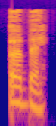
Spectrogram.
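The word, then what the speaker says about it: şerbet: Sherbet, Turkish serbe, pronounced erbe, is a syrup which can be made from any of a wide variety of ingredients, especially fruits, flowers, or herbs.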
